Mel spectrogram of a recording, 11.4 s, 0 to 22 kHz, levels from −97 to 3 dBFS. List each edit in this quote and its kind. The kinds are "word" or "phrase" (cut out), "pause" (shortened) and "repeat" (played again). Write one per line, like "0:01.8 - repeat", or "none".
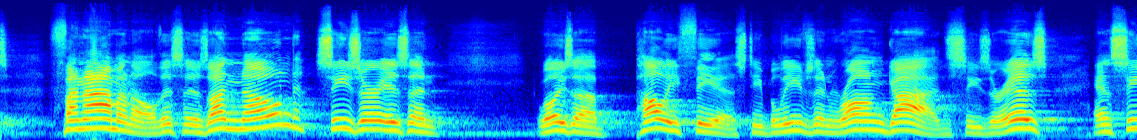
none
